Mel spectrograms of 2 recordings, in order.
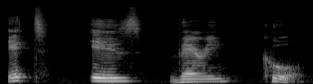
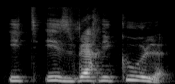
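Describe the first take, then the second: First: The word 'it' has a short 'i' vowel. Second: The word 'it' has a long 'ee' vowel. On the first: The speaker calls it right. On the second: The speaker calls it wrong. "J'entends toujours it"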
